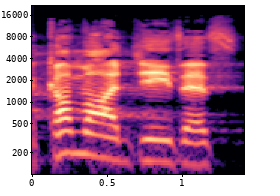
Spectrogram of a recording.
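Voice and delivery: ordinary talk, nothing marked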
